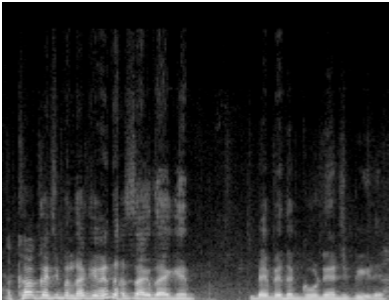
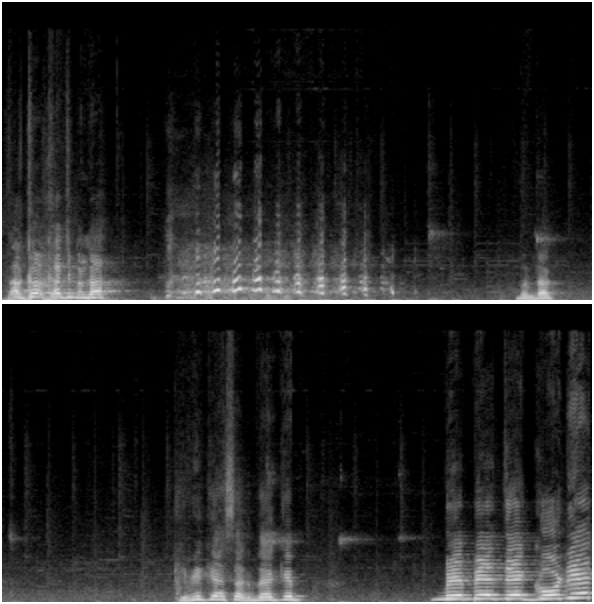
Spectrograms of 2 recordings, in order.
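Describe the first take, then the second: First: It is voiced as a khwaja sara character. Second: It is voiced as a madman.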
